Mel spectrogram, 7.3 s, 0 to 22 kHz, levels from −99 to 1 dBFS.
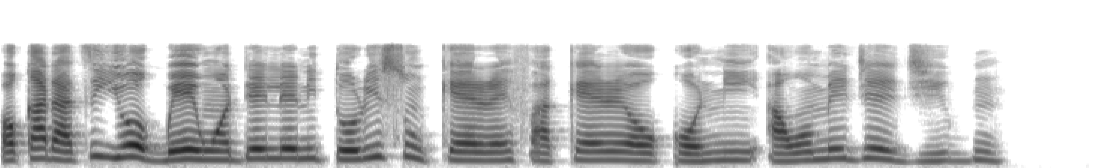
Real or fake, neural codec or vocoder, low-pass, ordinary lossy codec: real; none; 7.2 kHz; none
